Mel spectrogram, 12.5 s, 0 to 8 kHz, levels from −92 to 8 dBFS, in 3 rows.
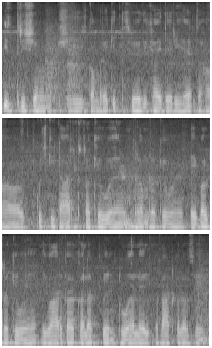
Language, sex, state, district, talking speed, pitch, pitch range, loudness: Hindi, male, Maharashtra, Nagpur, 155 wpm, 100 Hz, 95-100 Hz, -17 LUFS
